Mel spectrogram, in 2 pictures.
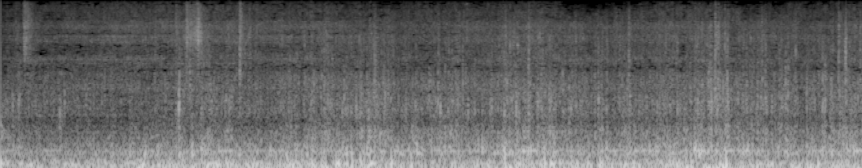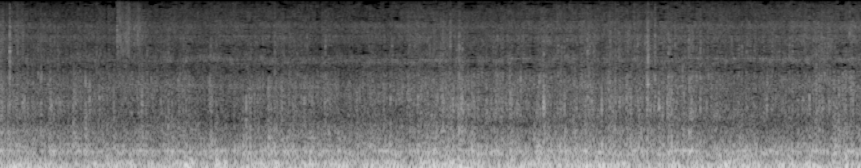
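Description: Mountain bike rolling along a dirt and gravel singletrack: a steady low rumble from the tyres on the trail, with scattered sharp ticks and clicks from stones and the bike's rattling parts.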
